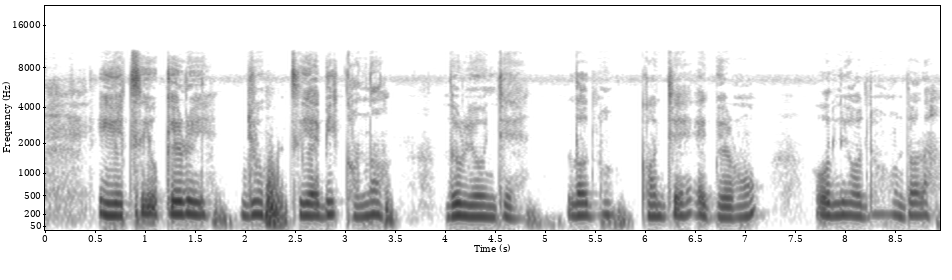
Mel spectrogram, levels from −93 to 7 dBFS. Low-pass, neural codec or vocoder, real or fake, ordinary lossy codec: none; none; real; none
